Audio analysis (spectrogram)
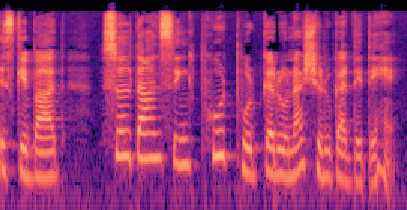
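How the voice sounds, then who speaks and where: A woman tells a cartoon horror story as narrator, her pitch rising and falling in a lively way around a middle register. Her scripted delivery is dramatic. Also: normal speed.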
